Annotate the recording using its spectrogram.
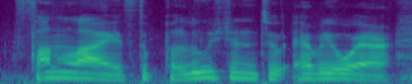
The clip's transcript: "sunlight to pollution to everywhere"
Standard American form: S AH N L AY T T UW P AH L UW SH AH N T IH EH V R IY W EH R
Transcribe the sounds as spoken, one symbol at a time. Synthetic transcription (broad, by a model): S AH N L AY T T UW P AH L UW SH AH N T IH EH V R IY W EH R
